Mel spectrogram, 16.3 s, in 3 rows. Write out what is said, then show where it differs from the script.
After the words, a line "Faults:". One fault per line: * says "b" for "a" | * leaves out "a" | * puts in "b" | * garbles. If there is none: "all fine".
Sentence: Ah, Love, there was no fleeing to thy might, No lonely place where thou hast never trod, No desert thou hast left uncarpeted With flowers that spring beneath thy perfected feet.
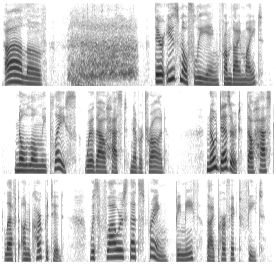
Ah, Love, there is no fleeing from thy might, No lonely place where thou hast never trod, No desert thou hast left uncarpeted With flowers that spring beneath thy perfect feet.
Faults:
* says "is" for "was"
* says "from" for "to"
* says "perfect" for "perfected"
